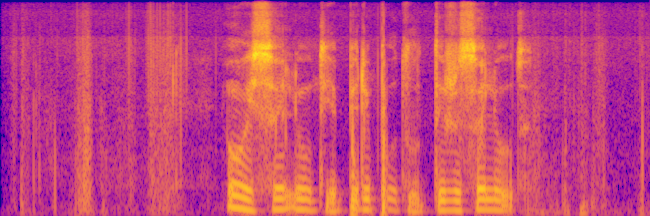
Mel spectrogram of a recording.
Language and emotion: Russian, neutral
